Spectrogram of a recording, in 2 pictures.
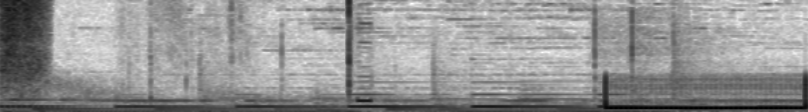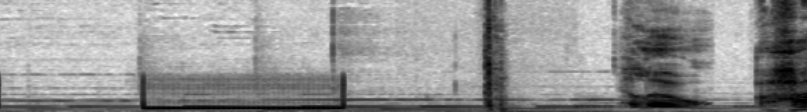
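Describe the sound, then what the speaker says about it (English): In the video game Cognition: An Erica Reed Thriller, a telephone is dialed with short key tones, then gives two long steady ringing tones before a click as the line connects, with soft background ambience. "let's give Cordelia a ring with the correct number."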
